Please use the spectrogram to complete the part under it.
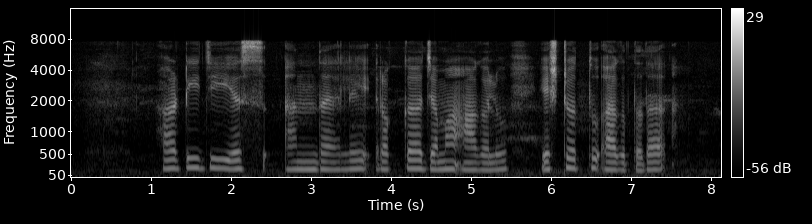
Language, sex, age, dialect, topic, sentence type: Kannada, female, 36-40, Northeastern, banking, question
